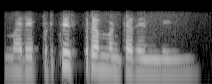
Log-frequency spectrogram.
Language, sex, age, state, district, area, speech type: Telugu, female, 45-60, Andhra Pradesh, Krishna, rural, conversation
